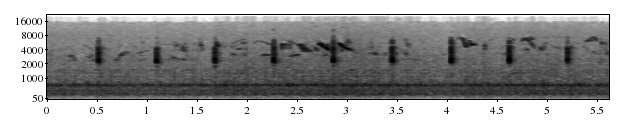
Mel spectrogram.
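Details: Red-crested bustard producing its typical clicking by snapping the beak shut, a contact and courtship signal; nine sharp clicks spaced roughly 0.6 seconds apart, accompanied by high twittering birds and a steady background hum.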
